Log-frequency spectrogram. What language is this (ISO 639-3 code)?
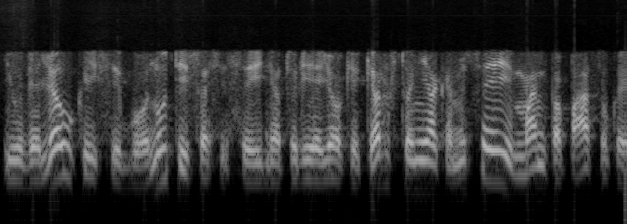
lit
